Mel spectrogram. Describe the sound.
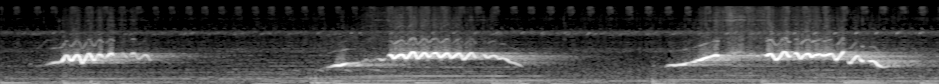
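Three soft, warbling whistles, each a couple of seconds long with rising and trilling pitch, made by a person through pursed lips imitating a birdcall to draw the attention of prey while hunting, with short pauses between them and no talking.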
